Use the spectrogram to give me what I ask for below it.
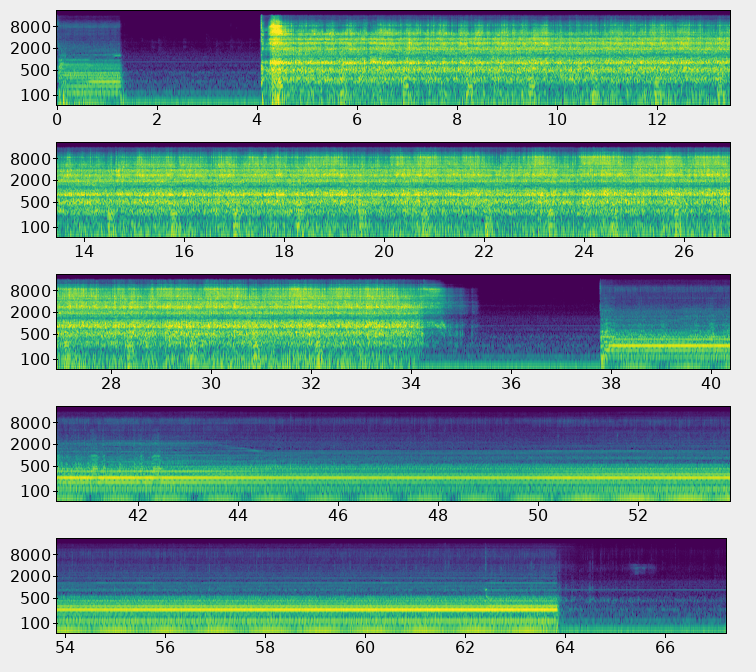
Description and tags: Cappucino coffee machine
Cappuccino machine froths / steams milk then pours a shot of espresso.
espresso, milk, froth, frothing, machine, Cappuccino, steam, coffee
